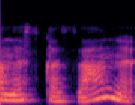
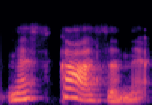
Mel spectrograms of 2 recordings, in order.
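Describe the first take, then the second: First: Несказане said with stress on -ZAN- and long n; stress on the suffix. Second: Несказане stressed on -SKA-; stress on the root. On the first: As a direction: say несказане as ne-ska-ZÁN-ne. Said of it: "в наголошеному суфіксі". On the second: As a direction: say Несказане as ne-SKÁ-za-ne. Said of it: "звертайте увагу на наголос". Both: Shown as a demonstration.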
